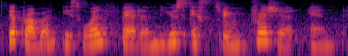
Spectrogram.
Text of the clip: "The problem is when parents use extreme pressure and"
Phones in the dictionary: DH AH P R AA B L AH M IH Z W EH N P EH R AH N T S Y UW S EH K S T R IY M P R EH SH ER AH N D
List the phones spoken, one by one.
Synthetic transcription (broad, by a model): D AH P R AA B L AH M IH S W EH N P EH R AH N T Y UW S EH K S T R IY M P R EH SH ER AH N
